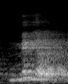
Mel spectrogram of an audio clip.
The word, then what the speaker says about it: Michalik: Your next speaker on October 9th is Claudia Marrero Michalik. Oh, God, darn, I said it. How do I say her name? Michalik. Yeah, they helped me with that.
